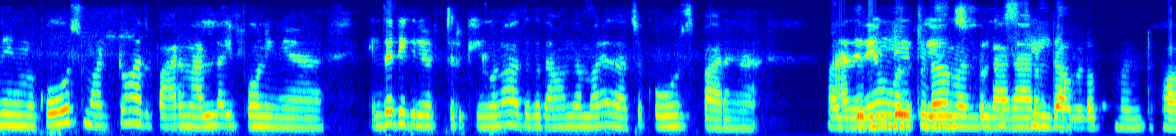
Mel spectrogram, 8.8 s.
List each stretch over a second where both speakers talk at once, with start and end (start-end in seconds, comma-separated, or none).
6.3-8.0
